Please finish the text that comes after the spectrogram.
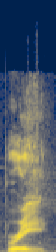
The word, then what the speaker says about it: Brie: Brie is not pronounced Bry, it's pronounced Brie.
